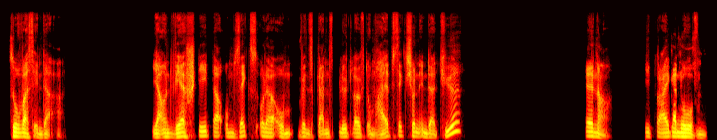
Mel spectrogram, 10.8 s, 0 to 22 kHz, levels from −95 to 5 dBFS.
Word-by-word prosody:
So 120 - +6
was 105 -4 +4
in 95 - -3
der - - -6
Art. - - -20 1.3
Ja 100 -1 +3
und 100 -2 -1
wer 110 +1 +5
steht 125 +3 +1
da 115 - 0
um 110 -1 -6
6:00 120 +5 -4
oder 115 -3 0
um, 100 -1 -2
wenn's 100 -6 -5
ganz 95 +3 -4
blöd 110 -1 -3
läuft, 105 -2 -2
5:30 90 - -3
schon 115 -2 +1
in 105 -1 -2
der 95 -3 -2
Tür? 235 +7 +2 1.9
Genau, 110 - +2 0.5
die 115 - -7
3 105 -1 +1
Ganoven. 105 - +4
105 Hz, 150 wpm, -24 LUFS, 95-115 Hz, 1.9 s, So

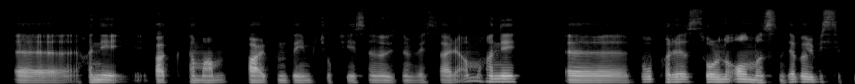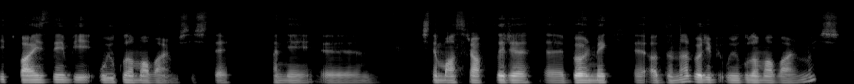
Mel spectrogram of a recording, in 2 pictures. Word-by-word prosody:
eee, 95 -1 +1
hani, 105 +2 +1 0.3
"Bak, 100 0 +1
tamam, 100 +1 -1 0.2
farkındayım; 95 -1 +1
birçok 95 +1 -17
şeyi 100 -1 -6
sen 100 0 -4
ödedin." 95 0 -4
vs. 95 +2 -20
ama 135 +10 -2
hani, 130 0 +4 0.5
eee, 100 -1 +4
bu 125 +1 -2
para 120 +1 +2
sorunu 115 0 +2
olmasın 100 -5 +2
diye 120 0 0
böyle 120 -1 +2
bir, - - -12
Splitwise 105 -3 +1
diye 110 -1 0
bir 110 -1 -3
uygulama 100 -2 0
varmış. 85 -1 -8
İşte, 90 0 -9 0.4
hani, 95 +1 -6
eee, 90 0 -6 0.6
işte, - - -5
masrafları, 95 +1 +3 0.2
eee, 95 0 -5
bölmek, 95 -1 +4
eee, 95 - -5
adına, 95 +9 -3
böyle, 105 -1 +5
bir - - -18
uygulama 100 -1 0
varmış. 105 - -7
100 Hz, 135 wpm, -29 LUFS, 95-110 Hz, 0.6 s, böyle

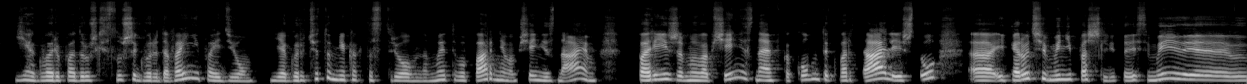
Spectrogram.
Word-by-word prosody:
Я 190 0 -2
говорю 185 +1 +1
подружке: 185 0 -2
"Слушай". 210 +1 -3
Говорю: 175 -2 -3
"Давай 200 +9 +1
не 290 -1 -3
пойдём". 165 - -4 0.2
Я 175 -1 -1
говорю: 180 +3 -3
"Чё-то 255 +8 -4
мне 215 -4 0
как-то 200 -2 -8
стрёмно, 170 -4 -4
мы 170 +4 -4
этого 200 -4 -6
парня 195 +2 +2
вообще 175 +6 -4
не 185 -3 -1
знаем, 175 +5 -1 0.4
Парижа 215 +2 +4
мы 185 0 0
вообще 175 +6 0
не 300 -2 -5
знаем, 195 -7 +1
в 185 - -22
каком 210 +8 -4
это 225 -3 -3
квартале 195 +5 +5
и - - +2
что", 220 +11 -2 0.3
а, 180 0 +5
и 185 +2 -1
короче, 255 +9 +2
мы 215 +1 +1
не 230 +1 0
пошли. 210 -6 -4
То 180 0 -6
есть 195 +1 -4
мы, 200 +5 +1 0.2
э, 195 -5 +2
190 Hz, 195 wpm, -22 LUFS, 180-215 Hz, 0.4 s, квартале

